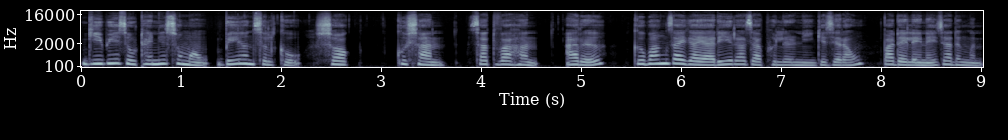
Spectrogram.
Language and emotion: Bodo, neutral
